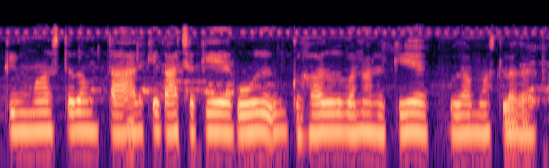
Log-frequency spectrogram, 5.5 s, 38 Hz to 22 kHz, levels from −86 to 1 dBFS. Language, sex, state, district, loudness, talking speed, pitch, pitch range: Hindi, male, Bihar, Madhepura, -16 LUFS, 195 wpm, 150 Hz, 145-155 Hz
